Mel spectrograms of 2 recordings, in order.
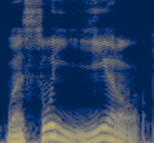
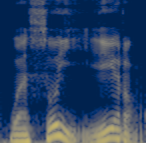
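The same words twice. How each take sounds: Both takes have the same delivery.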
